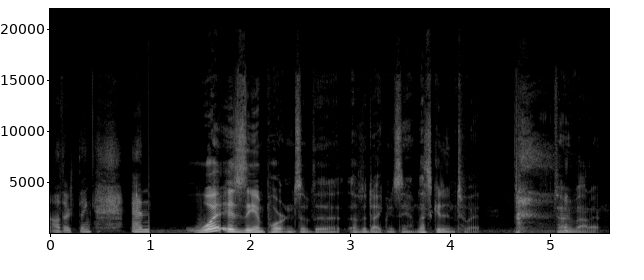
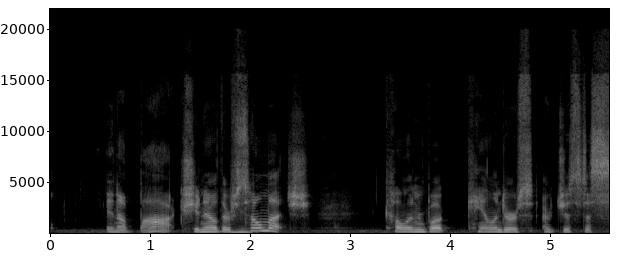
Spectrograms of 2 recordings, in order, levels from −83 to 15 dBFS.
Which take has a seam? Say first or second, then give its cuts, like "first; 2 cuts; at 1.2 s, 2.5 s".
first; 1 cut; at 1.0 s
